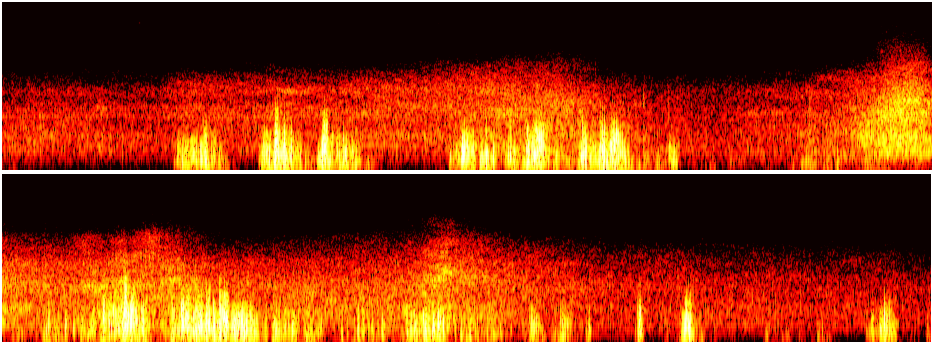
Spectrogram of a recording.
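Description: Wind buffeting the microphone in irregular gusts. Cars go by on the roadway alongside, a smoother swell of tyre and engine noise about halfway through.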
